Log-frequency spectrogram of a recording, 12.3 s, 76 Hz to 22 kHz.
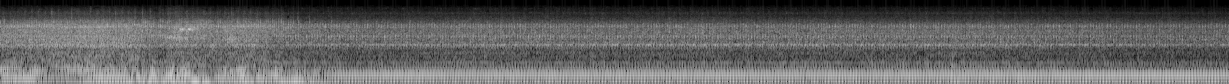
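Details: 1989 BMW M3 with the original S14 engine, after replacing the valve cover, rear panel and spark plug gaskets and sealing an intake vacuum fitting. It cranks and catches within three seconds and holds a steady, even idle with no misses or knocks.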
